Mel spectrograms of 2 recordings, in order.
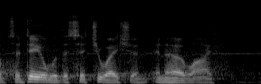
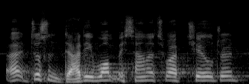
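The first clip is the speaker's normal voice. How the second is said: higher, lightly voiced child; child puzzled about daddy, pitched up; 7 semitones higher than usual. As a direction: ask it like a wide-eyed little kid. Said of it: "one of the children".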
